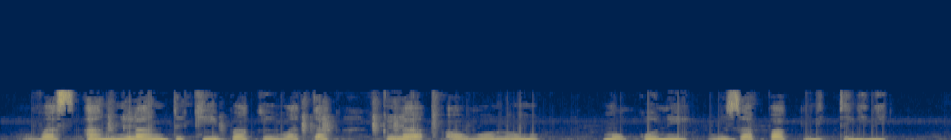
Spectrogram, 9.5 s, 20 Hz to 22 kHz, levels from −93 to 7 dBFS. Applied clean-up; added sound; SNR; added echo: none; none; none; none.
